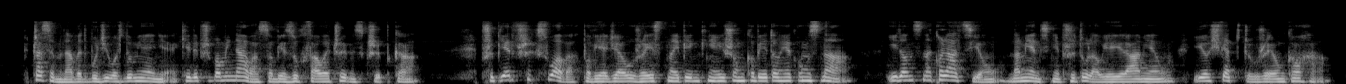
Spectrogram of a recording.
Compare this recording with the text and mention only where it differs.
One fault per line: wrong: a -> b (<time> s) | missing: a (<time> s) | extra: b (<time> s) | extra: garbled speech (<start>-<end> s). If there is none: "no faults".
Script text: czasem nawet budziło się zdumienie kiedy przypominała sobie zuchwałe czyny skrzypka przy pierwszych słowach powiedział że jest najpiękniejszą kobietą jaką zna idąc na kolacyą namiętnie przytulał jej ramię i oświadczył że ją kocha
missing: się (1.2 s)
